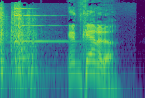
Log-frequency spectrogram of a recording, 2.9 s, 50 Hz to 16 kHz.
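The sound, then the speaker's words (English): A cash register ka-ching rings out, a bright bell tone with a rattling drawer, then fades as a voice swoops in with a sliding, exaggerated flourish before everything cuts to silence. “So, yeah, they still get the cash register because, man, if Canada's got 6.5 million people in it, they're doing pretty good.”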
